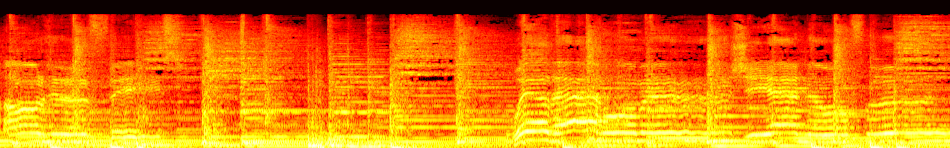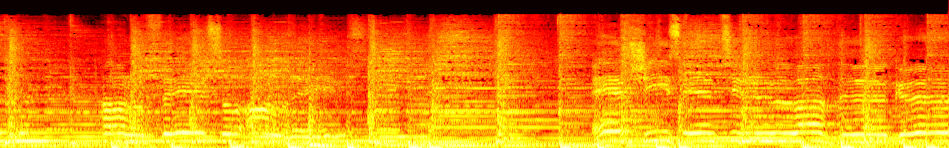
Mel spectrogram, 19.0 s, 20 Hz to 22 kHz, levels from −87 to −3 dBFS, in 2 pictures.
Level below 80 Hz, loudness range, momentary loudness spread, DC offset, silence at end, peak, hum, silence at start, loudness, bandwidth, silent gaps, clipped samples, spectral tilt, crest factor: -18 dBFS; 2 LU; 4 LU; under 0.1%; 0 s; 0 dBFS; none; 0 s; -11 LUFS; 15.5 kHz; none; under 0.1%; -5 dB/octave; 10 dB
